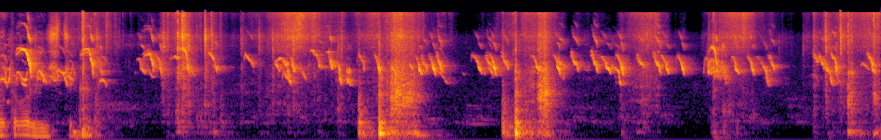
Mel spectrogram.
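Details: Several Silkie chicks give high, downslurred peeps in bursts separated by short gaps, with low handling noises and a brief voice-like murmur at the start.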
